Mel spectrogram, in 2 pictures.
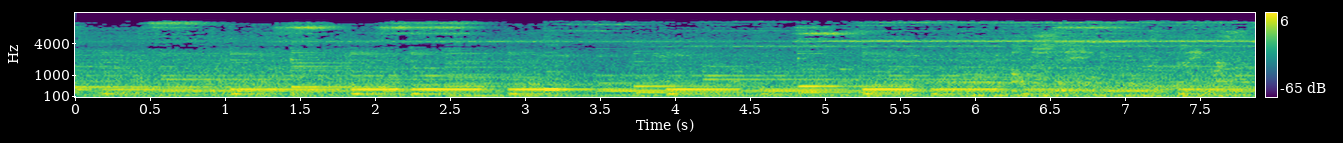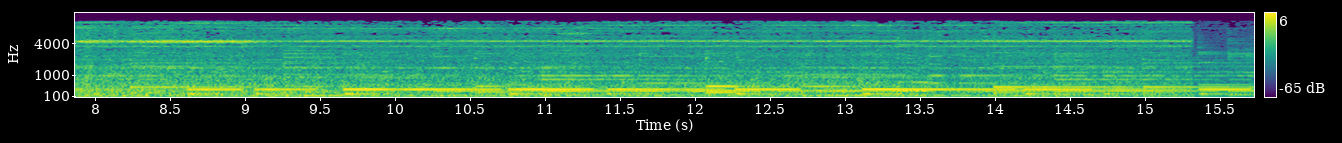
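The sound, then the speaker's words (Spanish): A train rides along the rails, its wheels squealing in steady high tones over a continuous low rumble that stays even and loud throughout, with no voices. “Otro día, Amish va en un tren y mira seria por la ventanilla a los distintos edificios a su paso.”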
